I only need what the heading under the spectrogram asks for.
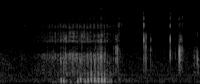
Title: Snoring dog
